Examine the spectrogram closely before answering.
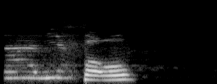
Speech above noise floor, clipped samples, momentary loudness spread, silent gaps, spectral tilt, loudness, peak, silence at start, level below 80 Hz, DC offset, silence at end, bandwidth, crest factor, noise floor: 57 dB; under 0.1%; 9 LU; none; -8.5 dB/octave; -16 LUFS; -2 dBFS; 0.05 s; -58 dBFS; under 0.1%; 0.85 s; 4.4 kHz; 16 dB; -71 dBFS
